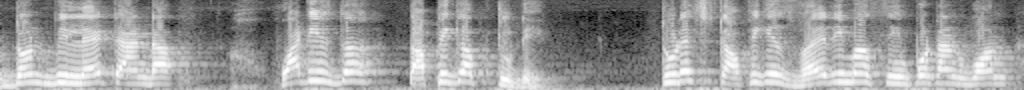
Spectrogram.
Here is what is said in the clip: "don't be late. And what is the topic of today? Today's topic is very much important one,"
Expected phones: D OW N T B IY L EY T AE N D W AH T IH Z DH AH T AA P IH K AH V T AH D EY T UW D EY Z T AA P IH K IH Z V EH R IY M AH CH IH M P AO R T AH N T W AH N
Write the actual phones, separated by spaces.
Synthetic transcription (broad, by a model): D OW N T B IY L EY T AE N D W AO T IH Z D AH T AA P IH K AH P T AH D EY T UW D EY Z T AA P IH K IH Z V EH R IY M AH CH IH M P AO R T AH N T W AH N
